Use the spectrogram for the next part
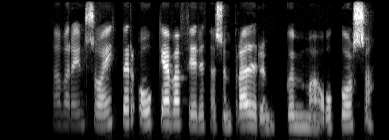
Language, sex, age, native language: Icelandic, female, 30-39, Icelandic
